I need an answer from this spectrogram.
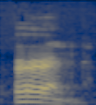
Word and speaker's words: earn: Uh same spelling long e eat and then with the letter r um earn.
